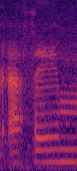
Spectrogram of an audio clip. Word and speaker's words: athame: We have an athame or athame. I've heard it pronounced multiple ways. Athame is how I've always said it, so that's what I'm going with.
